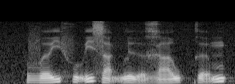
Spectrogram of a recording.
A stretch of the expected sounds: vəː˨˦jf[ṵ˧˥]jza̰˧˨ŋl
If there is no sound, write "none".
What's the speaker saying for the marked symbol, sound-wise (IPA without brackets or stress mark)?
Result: ṵ˧˥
